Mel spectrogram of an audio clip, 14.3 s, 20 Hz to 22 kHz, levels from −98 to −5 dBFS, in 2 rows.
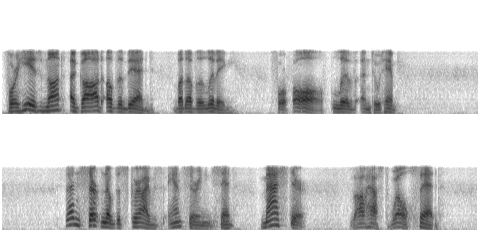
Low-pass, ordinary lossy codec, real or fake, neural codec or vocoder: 3.6 kHz; Opus, 32 kbps; fake; codec, 16 kHz in and 24 kHz out, 0.4 kbps, LongCat-Audio-Codec, fine tuned four codebook decoder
